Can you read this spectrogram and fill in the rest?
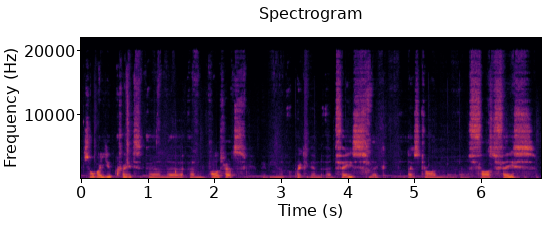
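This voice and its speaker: A man from Belgium with a Dutch accent, teaching a drawing lesson off the cuff, pausing often with fillers and restarts while he draws. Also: lowish voice, steady tone, music in the background. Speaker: art teacher. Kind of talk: unscripted drawing tutorial.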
